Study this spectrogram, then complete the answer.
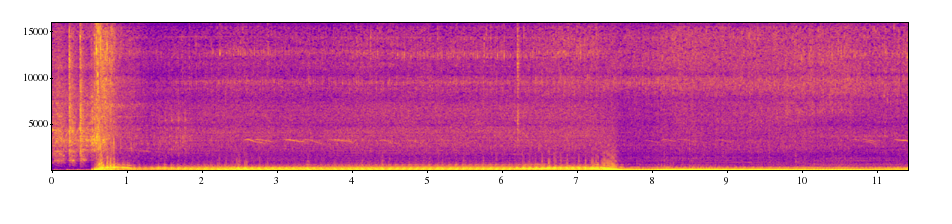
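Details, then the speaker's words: Nissan G project car at first cold start after replacing the coil packs fixed its running issue; it catches on the first crank, flares, then settles into a steady even fast idle with no misfire or knock. Normal cold start. "car seems to be running fine i'm gonna get a little sound clip at the very end of car cranking up from cold start"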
